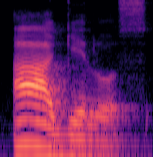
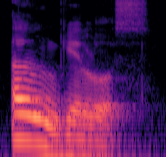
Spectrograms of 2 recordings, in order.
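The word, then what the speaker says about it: ἄγγελος: exemplo Ângelos perceba que porque temos dois Gamas na pronúncia o primeiro Gama terá um som de n não lemos a palavra águ elos é errado nós a Lemos Ângelos vejam que temos o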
